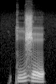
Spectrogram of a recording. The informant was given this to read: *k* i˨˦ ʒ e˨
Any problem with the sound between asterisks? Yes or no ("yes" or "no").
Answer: no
